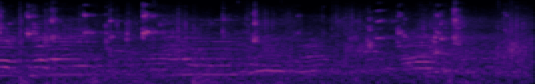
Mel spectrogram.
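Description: Arena sound during live college basketball play: a ball being dribbled on the hardwood court, a few short knocks, over faint crowd noise and voices.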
